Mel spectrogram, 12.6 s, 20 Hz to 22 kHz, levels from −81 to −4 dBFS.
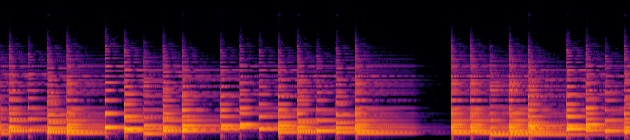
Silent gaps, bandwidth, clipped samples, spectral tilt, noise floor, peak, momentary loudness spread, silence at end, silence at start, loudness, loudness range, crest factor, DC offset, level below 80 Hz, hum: none; 8.8 kHz; under 0.1%; -5.5 dB/octave; -56 dBFS; -6 dBFS; 8 LU; 0 s; 0 s; -24 LUFS; 3 LU; 16 dB; under 0.1%; -62 dBFS; none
